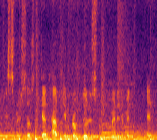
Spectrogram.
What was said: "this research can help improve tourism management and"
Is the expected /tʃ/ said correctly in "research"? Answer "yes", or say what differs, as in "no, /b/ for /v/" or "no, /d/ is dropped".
no, /s/ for /tʃ/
